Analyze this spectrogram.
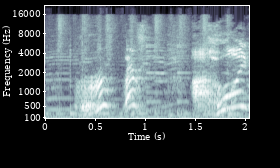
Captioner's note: barking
